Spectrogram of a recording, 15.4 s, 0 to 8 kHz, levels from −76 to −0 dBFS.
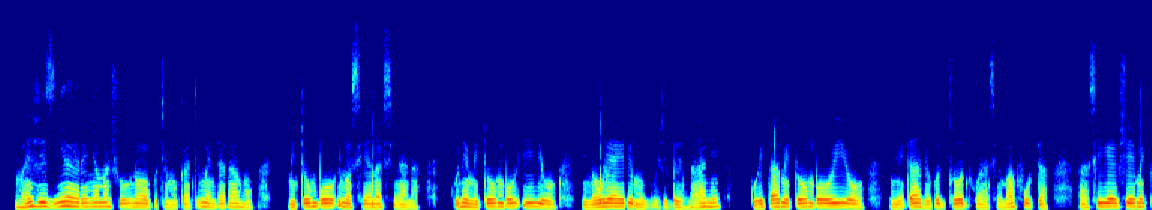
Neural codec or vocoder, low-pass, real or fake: none; 7.2 kHz; real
